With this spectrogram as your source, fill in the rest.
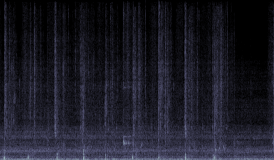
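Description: Footsteps tread slowly and steadily on a hard floor.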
